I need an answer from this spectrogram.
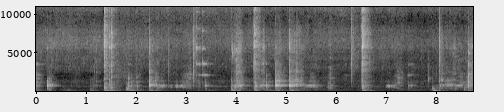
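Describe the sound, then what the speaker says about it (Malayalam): A spoon scraping and scooping fried raisins out of a pan of hot fat while making rava halwa, soft intermittent metallic clinks and scrapes over a faint sizzle, with quiet gaps between strokes. "എല്ലാം നമുക്കൊന്ന് കോരി മാറ്റാം."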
